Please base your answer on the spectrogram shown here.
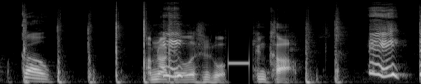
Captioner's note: beep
